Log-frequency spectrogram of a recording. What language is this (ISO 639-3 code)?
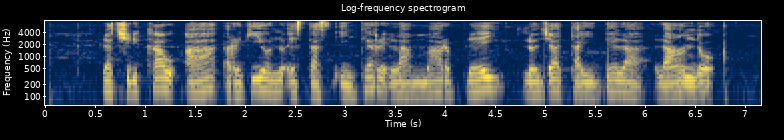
epo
